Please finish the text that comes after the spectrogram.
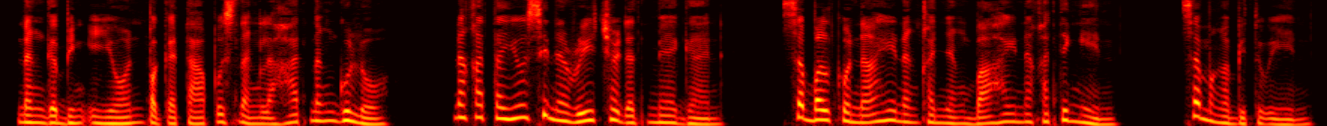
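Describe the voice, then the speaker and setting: Female Filipino audiobook narrator for romance fiction; low register, expressive swings in pitch, dry close sound. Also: no echo. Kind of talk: scripted romance story narration.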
